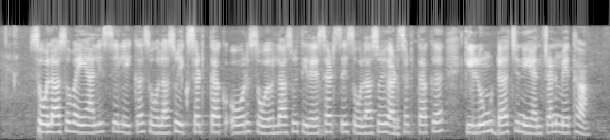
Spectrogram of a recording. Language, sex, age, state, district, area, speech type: Hindi, female, 30-45, Madhya Pradesh, Harda, urban, read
